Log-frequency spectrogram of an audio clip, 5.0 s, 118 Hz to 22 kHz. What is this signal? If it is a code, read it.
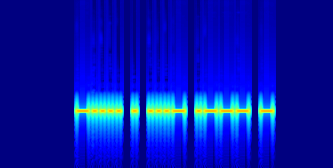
Morse code, heard as a keyed tone, about 20 wpm, 700 Hz. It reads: 6EVJT
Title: Five Challenging Letter-Number Combinations 20wpm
